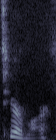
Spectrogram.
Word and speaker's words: Tiramar: Tiramar? Or am I saying that right? – Yes, that is correct. Tiramar. – T-I-R-A-M-A-R? – Yeah.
